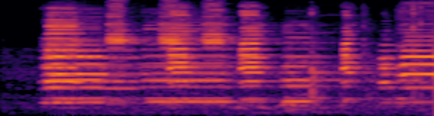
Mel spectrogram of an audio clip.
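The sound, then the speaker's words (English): Several car horns honk loudly in overlapping bursts, a busy chorus of blaring tones that rises and dips for a few seconds with no talking. “Honk if you say amen.”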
